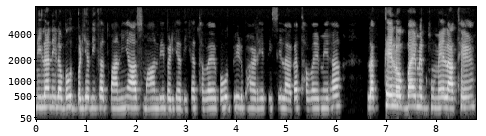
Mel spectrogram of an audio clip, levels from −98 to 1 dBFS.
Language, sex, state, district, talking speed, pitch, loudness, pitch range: Chhattisgarhi, female, Chhattisgarh, Kabirdham, 165 wpm, 230 Hz, -18 LUFS, 225-240 Hz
